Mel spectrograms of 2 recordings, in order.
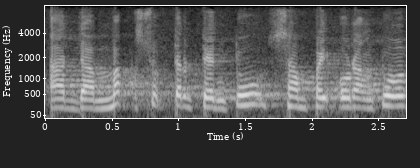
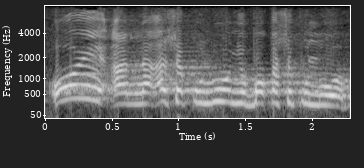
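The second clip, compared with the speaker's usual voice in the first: calling out; 6 semitones higher than usual. Retold or imitated. Guest calls out bringing ten children.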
